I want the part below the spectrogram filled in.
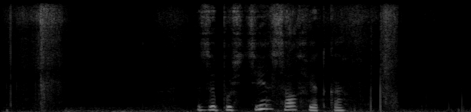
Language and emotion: Russian, neutral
